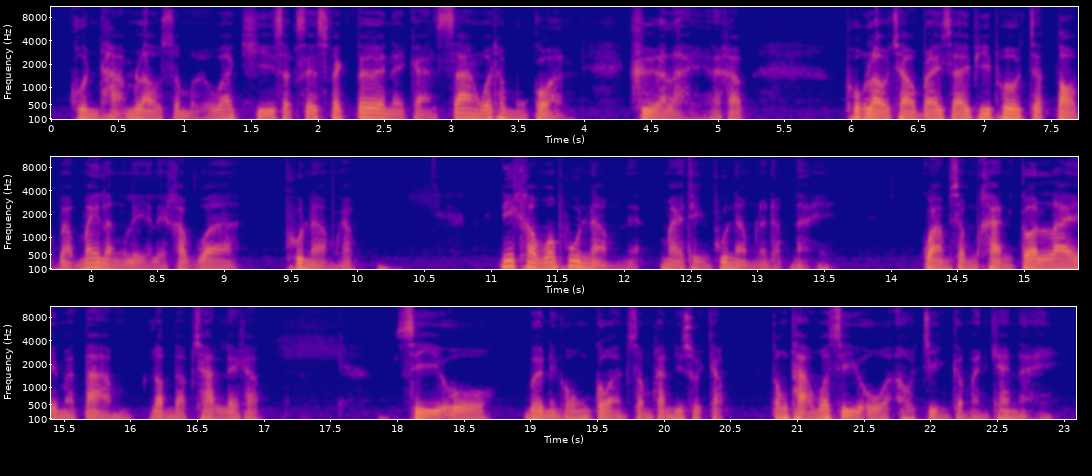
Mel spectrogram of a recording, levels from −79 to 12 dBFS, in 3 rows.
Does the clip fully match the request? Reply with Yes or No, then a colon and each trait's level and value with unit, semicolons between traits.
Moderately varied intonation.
Yes: average, 3.4 semitones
